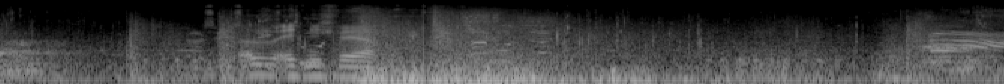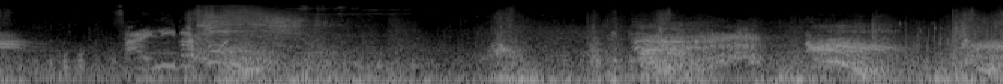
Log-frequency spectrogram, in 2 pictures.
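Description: Magic spells crackle and burst.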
